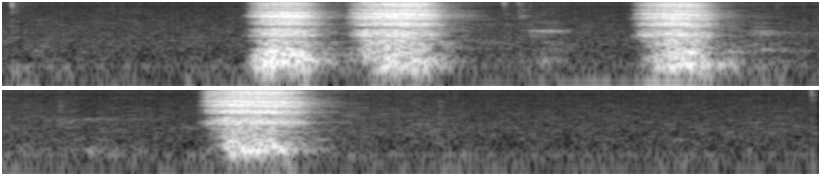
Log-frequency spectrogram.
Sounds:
Sigh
